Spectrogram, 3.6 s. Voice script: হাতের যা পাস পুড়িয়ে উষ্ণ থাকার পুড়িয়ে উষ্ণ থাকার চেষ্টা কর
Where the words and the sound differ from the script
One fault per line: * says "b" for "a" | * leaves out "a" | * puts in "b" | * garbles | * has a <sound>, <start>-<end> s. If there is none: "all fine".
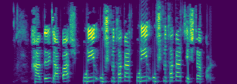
all fine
